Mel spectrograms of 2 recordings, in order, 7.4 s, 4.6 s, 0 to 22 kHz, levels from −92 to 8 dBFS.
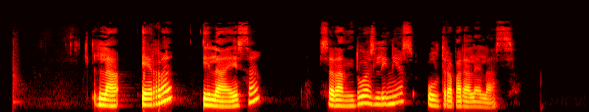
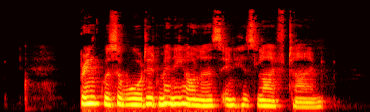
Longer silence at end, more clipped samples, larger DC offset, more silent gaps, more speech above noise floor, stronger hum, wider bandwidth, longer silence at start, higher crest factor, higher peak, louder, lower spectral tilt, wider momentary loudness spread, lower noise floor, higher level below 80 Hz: first, 1 s vs 0.6 s; neither; neither; neither; first, 67 dB vs 49 dB; neither; second, 11 kHz vs 15.5 kHz; first, 1.2 s vs 1 s; about the same, 20 dB vs 16 dB; about the same, 0 dBFS vs -2 dBFS; about the same, -19 LUFS vs -17 LUFS; about the same, -6.5 dB/octave vs -7 dB/octave; about the same, 14 LU vs 12 LU; first, -85 dBFS vs -65 dBFS; second, -70 dBFS vs -56 dBFS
